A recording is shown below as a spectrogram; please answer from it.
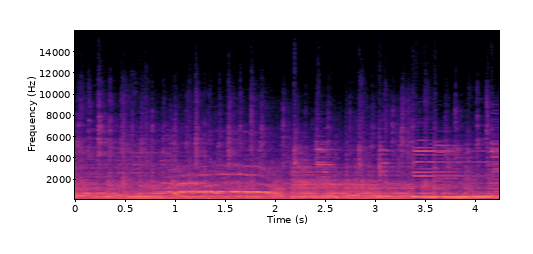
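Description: Rock band playing live in an instrumental passage with no singing: guitars, bass and drum kit. About a second in, one held note bends up and falls back down.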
